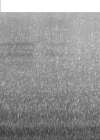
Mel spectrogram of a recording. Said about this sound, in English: The launch is idling out there, Mrs. McDonough. Bottom of the stairs. All you gotta do is cast off, press the drive lever, head straight on the way it's pointing right now.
